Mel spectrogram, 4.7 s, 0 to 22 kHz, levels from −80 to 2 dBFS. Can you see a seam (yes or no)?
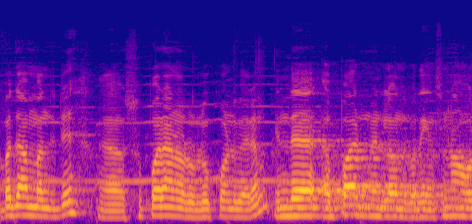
yes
